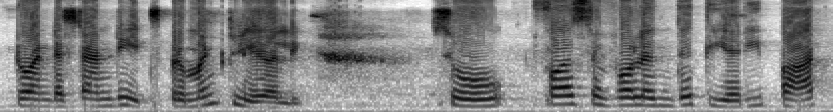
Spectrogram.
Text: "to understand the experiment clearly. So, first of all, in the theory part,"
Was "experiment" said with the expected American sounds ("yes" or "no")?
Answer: yes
